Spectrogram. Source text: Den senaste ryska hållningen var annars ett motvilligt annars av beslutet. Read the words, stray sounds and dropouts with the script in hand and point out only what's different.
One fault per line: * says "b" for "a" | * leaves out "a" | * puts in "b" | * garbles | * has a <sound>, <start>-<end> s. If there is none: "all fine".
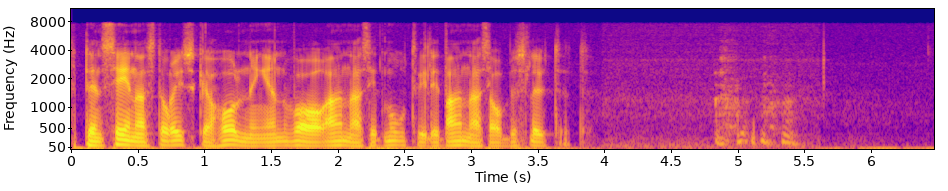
* has a laugh, 4.8-5.5 s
